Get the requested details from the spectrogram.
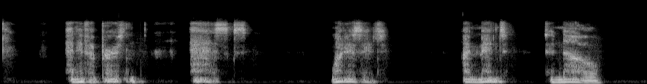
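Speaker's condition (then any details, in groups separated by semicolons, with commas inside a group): Vocal cord paralysis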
